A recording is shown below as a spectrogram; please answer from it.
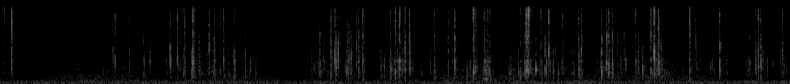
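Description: A small folded and creased sheet of lined notebook paper is held in the hand and crinkled with fingertips that have dark-painted nails. It makes quiet, bright crackles and crisp snaps in uneven bursts, with brief pauses near the start and around the third second, over a faint low hum. The bursts grow denser and louder through the second half.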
